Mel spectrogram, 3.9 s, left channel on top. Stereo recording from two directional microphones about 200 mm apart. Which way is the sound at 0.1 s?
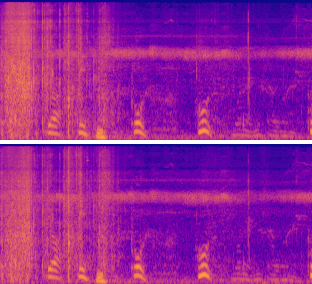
30° left (ahead or behind).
